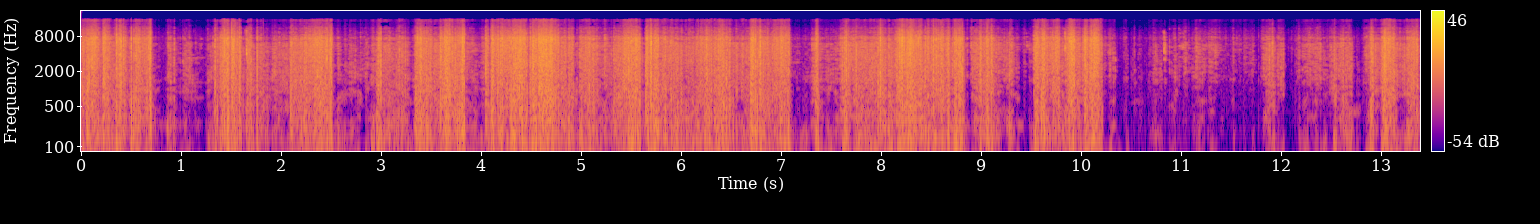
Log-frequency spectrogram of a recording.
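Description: Close-miked chewing of puffed rice mixed with ghugni: loud, crackly crunching in runs, broken by short pauses near the end.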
